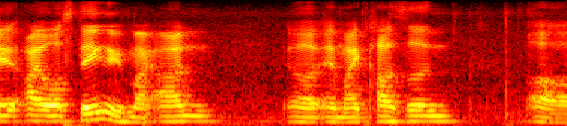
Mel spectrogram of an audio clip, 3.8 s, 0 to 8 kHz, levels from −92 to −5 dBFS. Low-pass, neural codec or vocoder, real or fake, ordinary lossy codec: none; none; real; none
